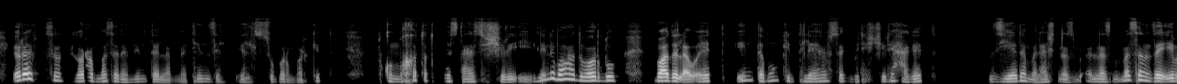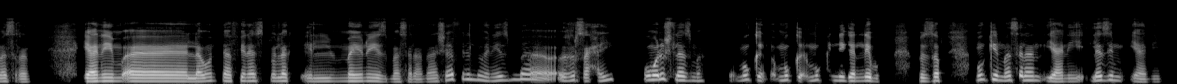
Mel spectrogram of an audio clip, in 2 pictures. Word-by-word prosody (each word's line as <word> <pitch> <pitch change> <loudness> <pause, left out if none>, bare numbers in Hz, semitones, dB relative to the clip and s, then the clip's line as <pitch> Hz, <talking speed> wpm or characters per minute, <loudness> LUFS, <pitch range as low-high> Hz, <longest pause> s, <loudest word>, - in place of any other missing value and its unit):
إيه - - +5
رأيك 245 +1 +7
مثلًآ 185 - -7
تجرّب 145 0 -4
مثلًا 145 -5 -5
إن 110 - -18
أنت 130 -1 -12
لمّا 100 -4 -9
تنزل 130 -6 -13 0.2
الSupermarket، 110 +1 -13 0.6
تكون - - -8
مخطط - - -4
كويس 145 -1 -8
أنت 125 - -9
عايز 130 +2 -6
تشتري 120 -3 -4
إيه، 110 - -12
لأن 220 - -2
بعض 230 -4 +2
برضه، 180 +1 +2 0.4
بعض 165 -1 +8
الأوقات 150 -1 +3 0.3
أنت 185 -5 -4
ممكن 175 -5 -10
تلاقي 135 0 -6
نفسك 150 -1 -8
بتشتري 125 +6 -11
حاجات 130 -1 -7 0.6
زيادة 135 +6 -2
ما 110 - -8
لهاش 115 +4 -9
نزمة 110 -2 -9
لازمة 125 -2 -6
مثلًا 205 -2 0
زي 150 -1 +4
إيه 150 - +2
مثلًا 140 -3 -3 0.5
يعني 155 +1 +8
م 155 - -3
آآ 145 -1 +8
لو 145 +2 +3
أنت 170 -1 -3
في 155 +2 0
ناس 165 0 0
تقول 160 0 -3
لك 165 - +2
المايونيز 150 0 0
مثلًا 130 -1 -6
أنا 135 +3 -6
شايف 220 +8 -1
إن 240 - -2
المايونيز 195 -3 -4
ما 245 +3 0
غير 180 +4 -1
صحّي 175 +4 -4 0.3
وما 210 +2 +7
لوش 235 -2 -1
لازمة 175 -4 +1 0.3
ممكن 210 +4 -2
ممكن 205 +1 -2
ممكن 190 0 -8
نجنبه 170 -3 +3 0.4
بالضبط 160 +3 +1 0.3
ممكن 215 0 +2
مثلًا 195 0 +1
يعني 140 -1 0
لازم 190 0 0
يعني 125 -2 -6
155 Hz, 175 wpm, -24 LUFS, 135-185 Hz, 0.6 s, بعض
